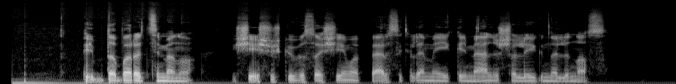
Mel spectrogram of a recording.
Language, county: Lithuanian, Utena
